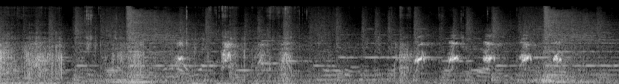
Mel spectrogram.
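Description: Dogue de Bordeaux puppies yipping in short, high barks, a few scattered at first, then a quick run of about five near the end, over background music.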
